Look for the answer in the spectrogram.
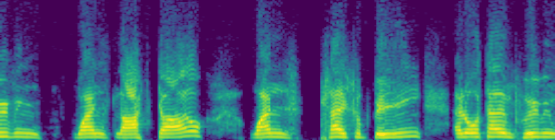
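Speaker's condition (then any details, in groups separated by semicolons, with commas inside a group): Cerebral palsy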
